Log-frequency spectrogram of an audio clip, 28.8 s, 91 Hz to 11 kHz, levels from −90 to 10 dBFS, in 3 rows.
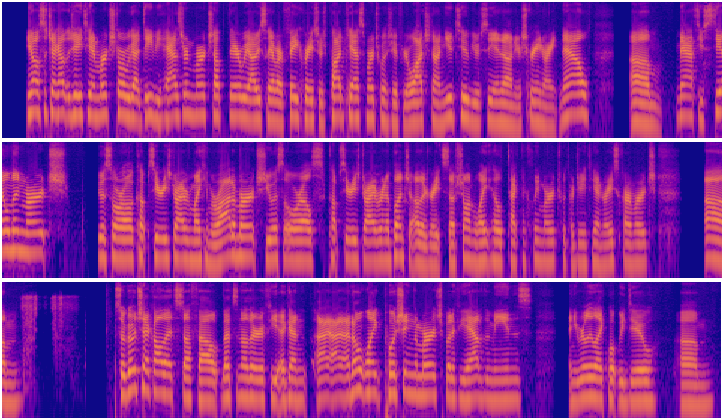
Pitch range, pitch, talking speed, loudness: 165-195 Hz, 180 Hz, 215 wpm, -20 LUFS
